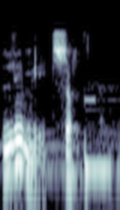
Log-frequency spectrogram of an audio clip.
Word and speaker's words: limit: accent force of the first syllable, limit.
